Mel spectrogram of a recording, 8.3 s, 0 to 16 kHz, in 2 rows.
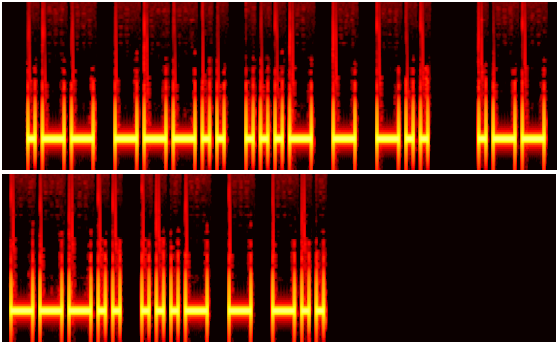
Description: Morse code, heard as a keyed tone, about 22 wpm, 700 Hz. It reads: W8VTD W8VTD
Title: USA Call Signs Repeated 3x 22wpm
